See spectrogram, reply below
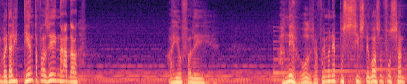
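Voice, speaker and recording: A man's voice: sits high, dark tone. A man with a Brazilian Portuguese accent, a pastor preaching a sermon in church, often asking the congregation questions, repeating their answers and adding joking asides.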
